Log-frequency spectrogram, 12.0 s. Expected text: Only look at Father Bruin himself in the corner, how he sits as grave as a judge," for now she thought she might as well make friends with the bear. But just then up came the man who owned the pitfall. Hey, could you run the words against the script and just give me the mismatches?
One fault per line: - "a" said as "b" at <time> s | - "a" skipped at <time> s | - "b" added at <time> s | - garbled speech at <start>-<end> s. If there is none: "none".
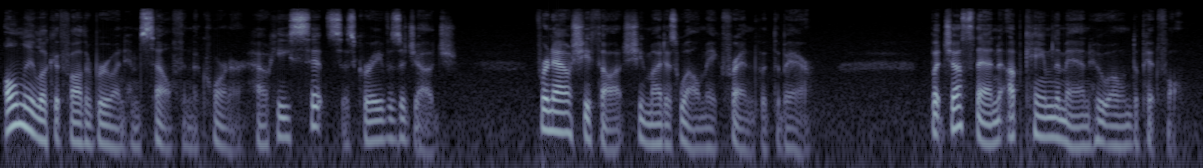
- "friends" said as "friend" at 7.2 s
